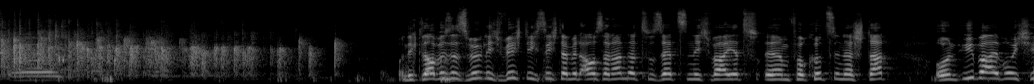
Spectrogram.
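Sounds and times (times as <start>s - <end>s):
audience applauding: 0.0s - 3.6s
speech: 4.0s - 10.3s.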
